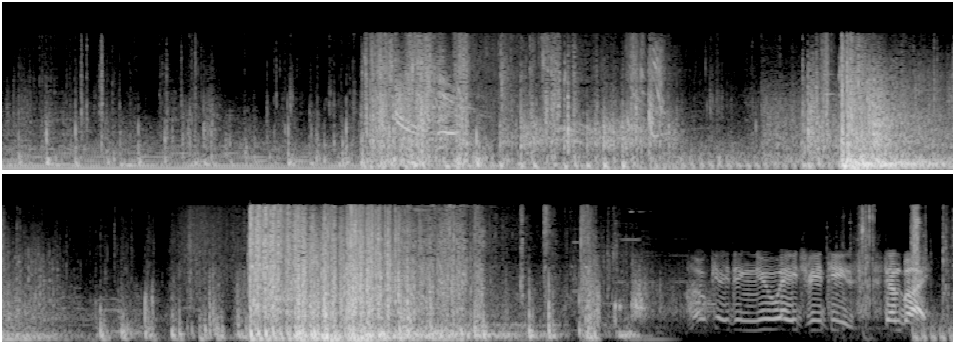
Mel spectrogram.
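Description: Loud bursts of automatic gunfire in a military shooter video game, coming in waves amid radio chatter and spoken callouts, ending with a crackly radio transmission.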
